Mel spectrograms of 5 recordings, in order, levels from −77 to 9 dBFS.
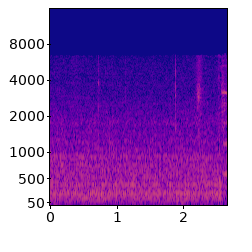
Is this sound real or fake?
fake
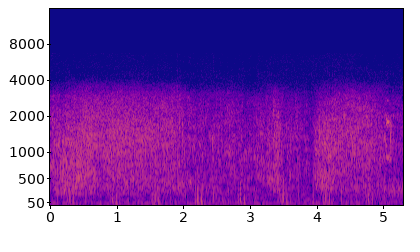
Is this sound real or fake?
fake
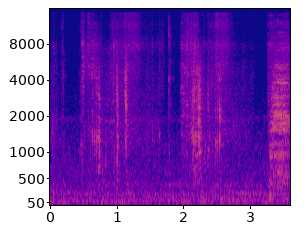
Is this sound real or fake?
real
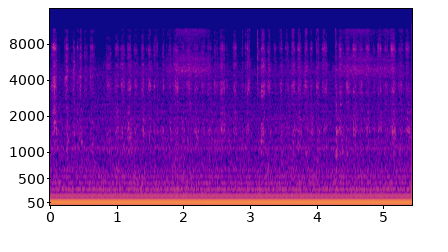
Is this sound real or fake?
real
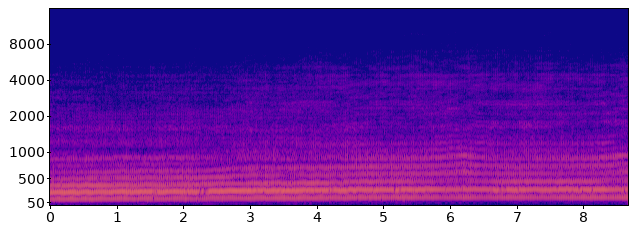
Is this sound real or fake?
fake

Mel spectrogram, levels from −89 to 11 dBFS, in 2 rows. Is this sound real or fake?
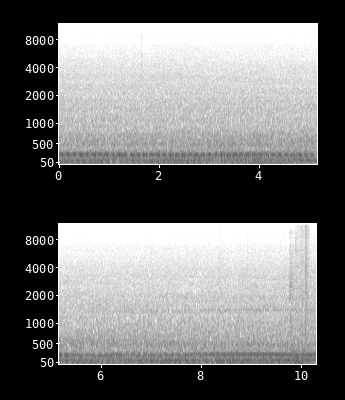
real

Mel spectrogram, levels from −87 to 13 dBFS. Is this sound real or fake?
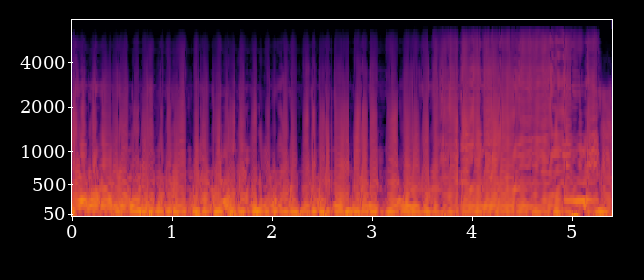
fake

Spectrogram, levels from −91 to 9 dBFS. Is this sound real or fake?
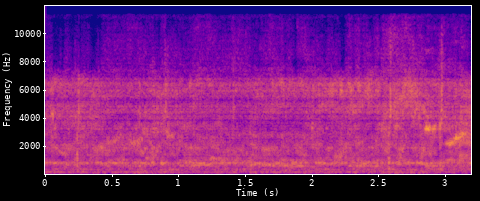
fake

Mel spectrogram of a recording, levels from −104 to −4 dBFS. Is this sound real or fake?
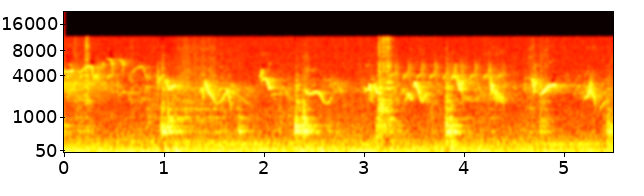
real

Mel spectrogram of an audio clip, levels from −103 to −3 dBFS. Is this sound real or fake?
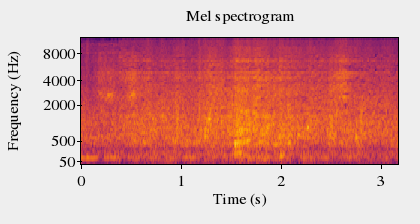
fake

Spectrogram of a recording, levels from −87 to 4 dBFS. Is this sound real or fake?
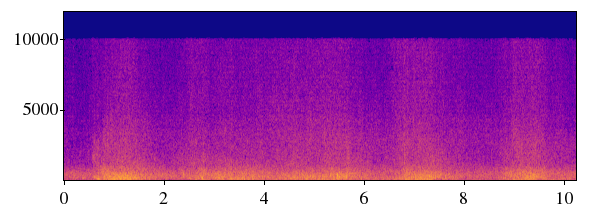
real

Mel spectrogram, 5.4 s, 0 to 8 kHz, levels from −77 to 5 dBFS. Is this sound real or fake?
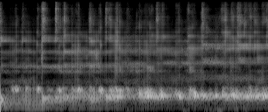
fake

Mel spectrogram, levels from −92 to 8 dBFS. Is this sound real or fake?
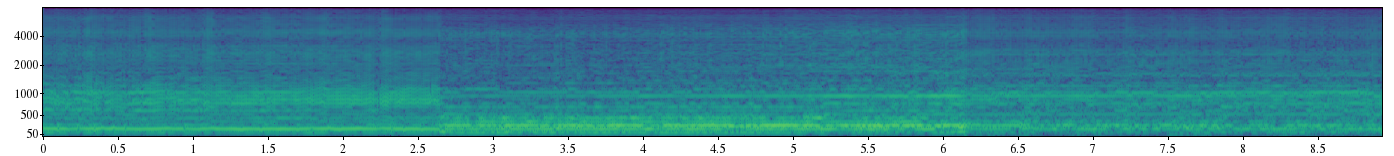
fake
